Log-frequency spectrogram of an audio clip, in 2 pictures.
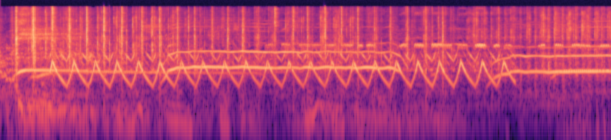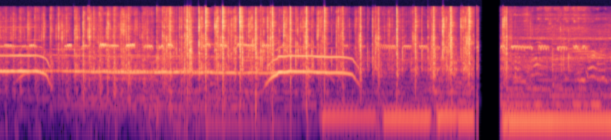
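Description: Emergency-vehicle siren sounding in fast rising-and-falling yelps over a held steady tone for about six seconds, then switching to a steady held tone that drops and returns. A rapid run of sharp clicks or knocks sounds throughout, and the sound cuts out briefly just before the end.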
